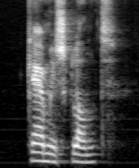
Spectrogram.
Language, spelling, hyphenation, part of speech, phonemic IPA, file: Dutch, kermisklant, ker‧mis‧klant, noun, /ˈkɛr.mɪsˌklɑnt/, Nl-kermisklant.ogg
- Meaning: 1. funfair worker, carnival worker, carny 2. funfair customer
